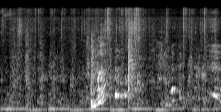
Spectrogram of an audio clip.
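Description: Siberian huskies vocalizing, with one loud call about two seconds in that dips and then rises in pitch, followed by a few shorter sharp sounds. A low repeating bass line from background music runs underneath.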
